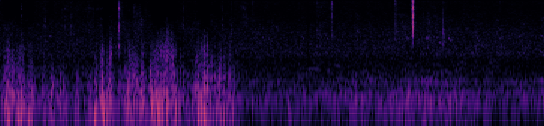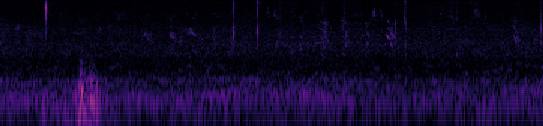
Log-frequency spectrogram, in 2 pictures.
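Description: Wind buffeting the camera microphone in loud low gusts during the first three seconds and once more briefly about eight seconds in, over faint voices of spectators at an outdoor football pitch.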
